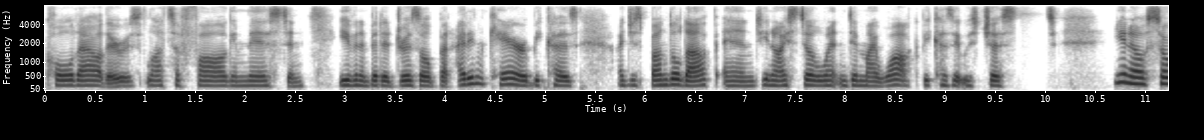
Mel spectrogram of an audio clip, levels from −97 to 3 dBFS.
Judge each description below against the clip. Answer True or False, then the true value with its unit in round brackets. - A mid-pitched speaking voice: True (175 Hz)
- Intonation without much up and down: True (1.8 semitones)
